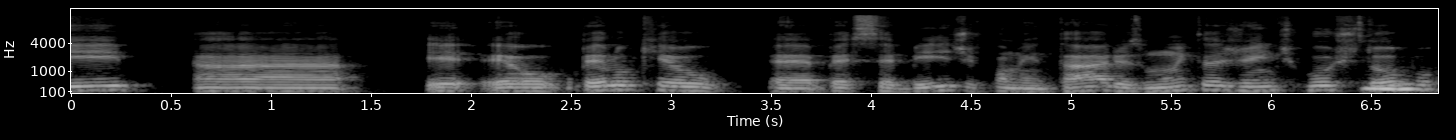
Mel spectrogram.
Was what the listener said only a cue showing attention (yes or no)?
yes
